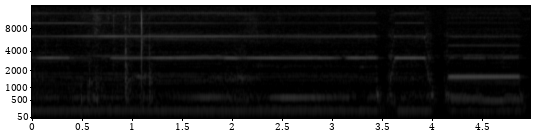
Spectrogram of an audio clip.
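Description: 3D printer stepper motors humming faintly as the Tevo Tarantula Pro auto-homes. There is a steady low hum, brief stops about three and a half and four seconds in, then a different, higher whine near the end as another axis moves. This is the homing run that checks that the newly fitted EZABL Pro bed-levelling sensor stops the nozzle 2 mm above the bed.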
